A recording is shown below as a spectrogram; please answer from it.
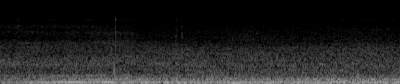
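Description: Steady low rumble with a faint hiss of background noise and no distinct events.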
